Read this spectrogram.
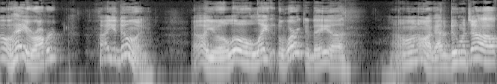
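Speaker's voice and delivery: put-on smiling, fake friendliness. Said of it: "they do the same shit".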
